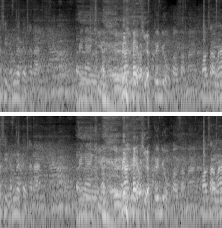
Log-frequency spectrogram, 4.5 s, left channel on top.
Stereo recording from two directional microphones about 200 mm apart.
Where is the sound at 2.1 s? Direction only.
20° right (ahead or behind).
